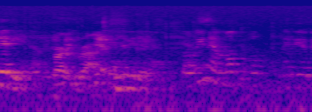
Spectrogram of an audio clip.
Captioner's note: voiceover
